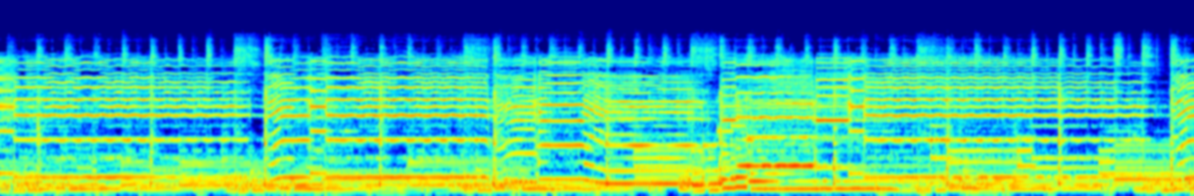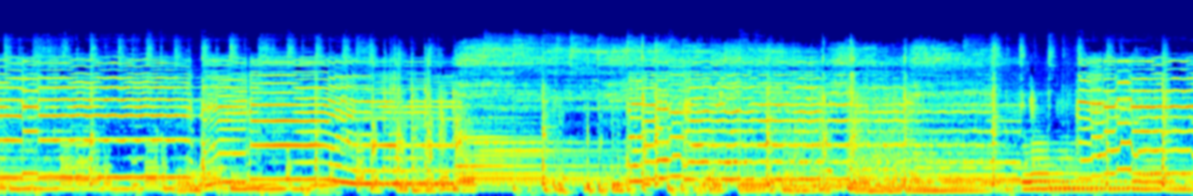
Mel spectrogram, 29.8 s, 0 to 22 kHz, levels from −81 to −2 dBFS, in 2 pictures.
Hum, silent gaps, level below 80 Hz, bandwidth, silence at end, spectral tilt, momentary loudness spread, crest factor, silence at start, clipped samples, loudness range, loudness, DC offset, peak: none; none; -46 dBFS; 11 kHz; 0 s; -4 dB/octave; 5 LU; 14 dB; 0 s; under 0.1%; 3 LU; -17 LUFS; under 0.1%; -4 dBFS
